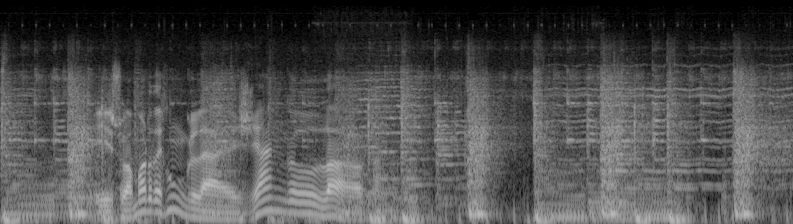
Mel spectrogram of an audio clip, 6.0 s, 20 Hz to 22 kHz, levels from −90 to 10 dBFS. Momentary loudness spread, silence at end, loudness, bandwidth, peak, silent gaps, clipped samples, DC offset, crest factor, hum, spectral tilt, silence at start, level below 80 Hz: 7 LU; 0 s; -23 LUFS; 18.5 kHz; -6 dBFS; none; under 0.1%; under 0.1%; 18 dB; none; -4 dB/octave; 0 s; -36 dBFS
